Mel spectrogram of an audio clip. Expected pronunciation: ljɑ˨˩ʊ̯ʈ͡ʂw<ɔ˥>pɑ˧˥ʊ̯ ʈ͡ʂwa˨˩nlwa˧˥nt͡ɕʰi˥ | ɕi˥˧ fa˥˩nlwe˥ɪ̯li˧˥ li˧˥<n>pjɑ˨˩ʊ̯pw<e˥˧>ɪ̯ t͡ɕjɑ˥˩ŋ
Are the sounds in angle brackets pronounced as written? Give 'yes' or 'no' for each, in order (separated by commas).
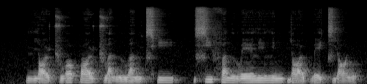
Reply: yes, no, yes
